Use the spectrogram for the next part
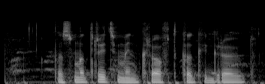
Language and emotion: Russian, neutral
